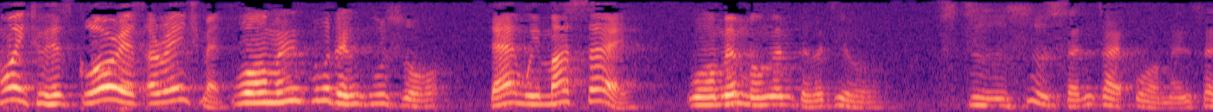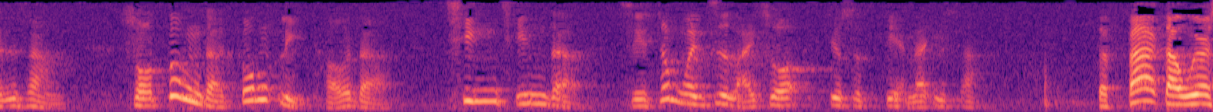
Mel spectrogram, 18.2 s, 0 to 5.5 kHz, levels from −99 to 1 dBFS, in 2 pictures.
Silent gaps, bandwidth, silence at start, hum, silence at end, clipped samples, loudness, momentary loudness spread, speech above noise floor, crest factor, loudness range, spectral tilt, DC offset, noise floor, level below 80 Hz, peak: none; 5.4 kHz; 0 s; none; 0 s; under 0.1%; -20 LUFS; 16 LU; 26 dB; 20 dB; 11 LU; -8 dB/octave; under 0.1%; -46 dBFS; -58 dBFS; 0 dBFS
